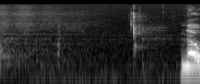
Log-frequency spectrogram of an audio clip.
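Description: A quiet pause broken by one short, sharp click about a second and a half in, just before a man starts speaking again.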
